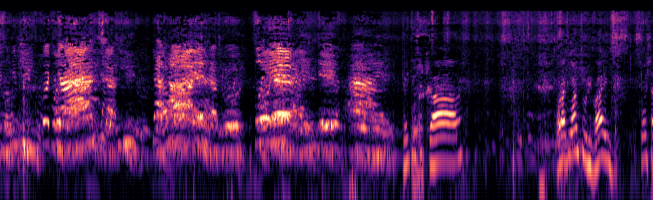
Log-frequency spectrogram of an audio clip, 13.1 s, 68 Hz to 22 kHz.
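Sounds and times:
children singing in unison: 0.0 - 7.9.

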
